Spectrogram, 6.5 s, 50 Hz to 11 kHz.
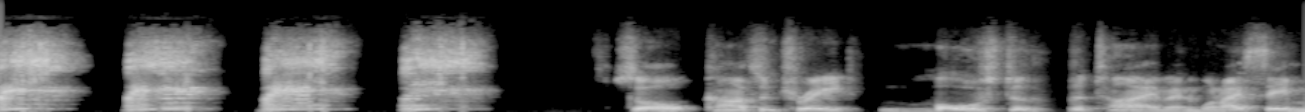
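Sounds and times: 
duck call blown with an open throat by a hunter: 0.0s - 2.5s
speech: 3.2s - 6.5s.

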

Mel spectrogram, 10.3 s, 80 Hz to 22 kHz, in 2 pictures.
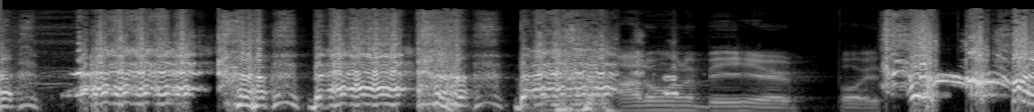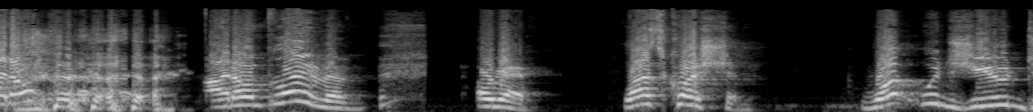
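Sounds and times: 
laughter: 0.0s - 3.5s, 4.4s - 6.2s
speech: 0.0s - 10.3s
sheep-like bleats: 0.3s - 3.4s.

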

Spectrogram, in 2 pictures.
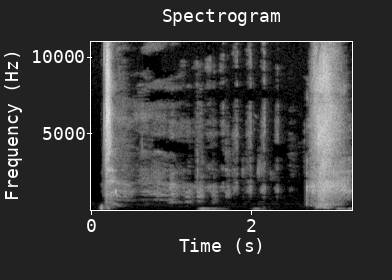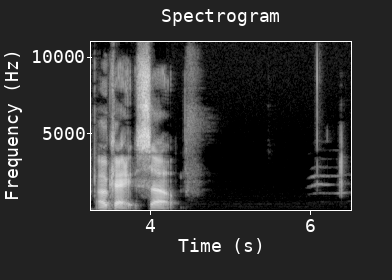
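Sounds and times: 
speech: 3.3s - 4.4s
cat meowing: 6.0s - 6.5s.

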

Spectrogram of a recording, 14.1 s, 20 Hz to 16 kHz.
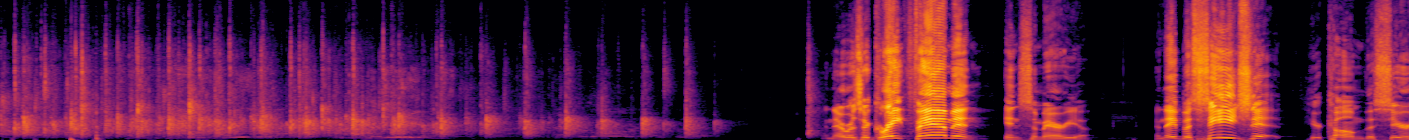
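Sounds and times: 
crowd clapping along in a steady rhythm: 0.0s - 7.4s, 8.0s - 8.2s
speech: 8.3s - 11.0s, 11.6s - 14.0s.

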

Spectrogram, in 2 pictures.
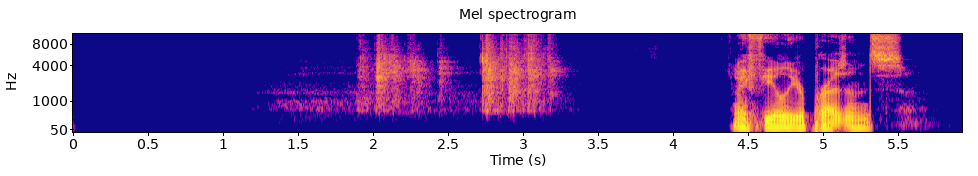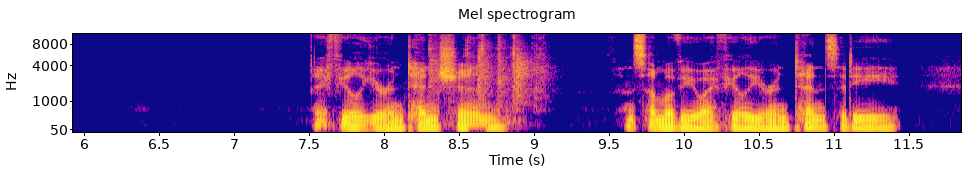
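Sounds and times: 
deck of tarot cards being shuffled: 1.9s - 3.4s, 8.2s - 9.2s
speech: 4.4s - 5.6s, 7.5s - 9.0s, 9.6s - 11.5s.

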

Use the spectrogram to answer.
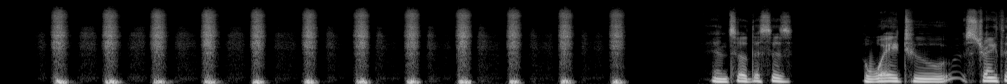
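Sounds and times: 
rapid rhythmic forceful breaths through the nose in fire breathing: 0.4s - 6.4s
speech: 7.1s - 8.0s, 8.6s - 10.0s.

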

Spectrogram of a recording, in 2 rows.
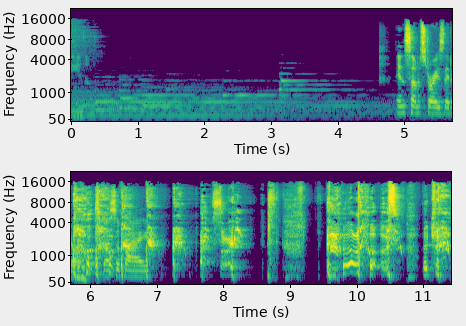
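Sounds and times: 
speech: 4.6s - 8.4s, 9.8s - 11.4s
person coughing after choking on a drink: 5.7s - 11.4s
strained throaty gasps and rasps: 8.7s - 9.5s.

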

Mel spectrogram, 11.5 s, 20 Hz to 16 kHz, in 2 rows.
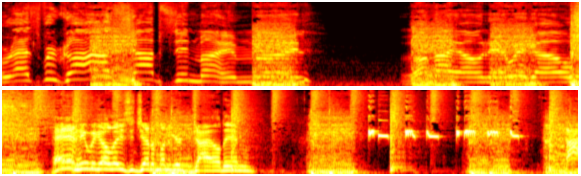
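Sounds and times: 
speech: 0.1s - 3.2s, 4.0s - 8.4s
toy whistle blown in short shrill toots: 9.4s - 11.1s.

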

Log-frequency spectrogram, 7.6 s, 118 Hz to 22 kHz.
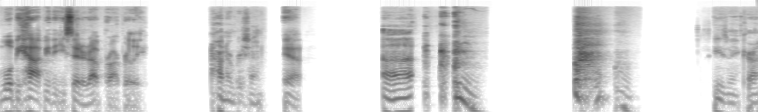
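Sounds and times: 
speech: 0.0s - 3.1s, 3.8s - 4.7s, 7.1s - 7.5s
person coughing and clearing throat into the microphone: 3.9s - 4.9s, 5.8s - 6.4s.

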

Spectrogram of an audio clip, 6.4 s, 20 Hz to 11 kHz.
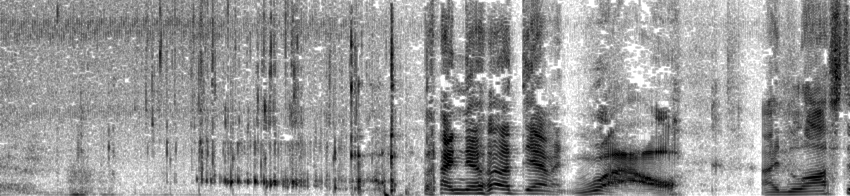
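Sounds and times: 
beer pouring from a glass growler: 0.6s - 3.1s
speech: 3.2s - 6.3s.

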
